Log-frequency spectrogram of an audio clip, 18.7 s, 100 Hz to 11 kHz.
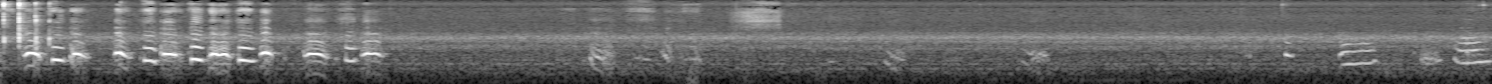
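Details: A 1-year-2-month-old boy with bilateral vocal cord paralysis laughs in bursts, with high-pitched crowing noisy breaths between them; inspiratory stridor.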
